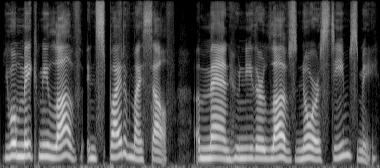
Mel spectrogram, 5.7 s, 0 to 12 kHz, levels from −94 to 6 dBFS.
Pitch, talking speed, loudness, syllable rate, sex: 210 Hz, 180 wpm, -18 LUFS, 4.1 syllables/s, female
